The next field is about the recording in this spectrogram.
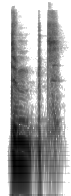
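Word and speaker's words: D'mt: Dumped. Sorry, what? It's dumped. It's spelled, I had to Google this to pronounce it, D''MT.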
